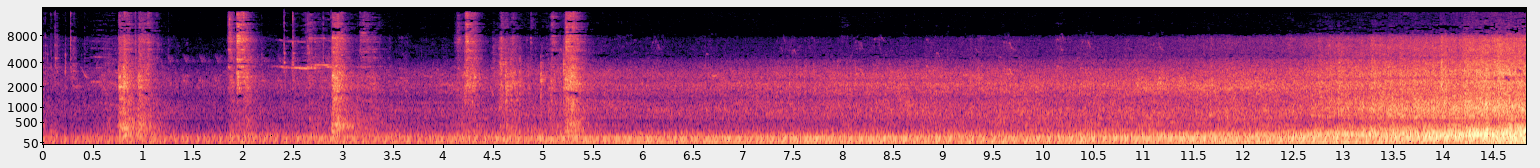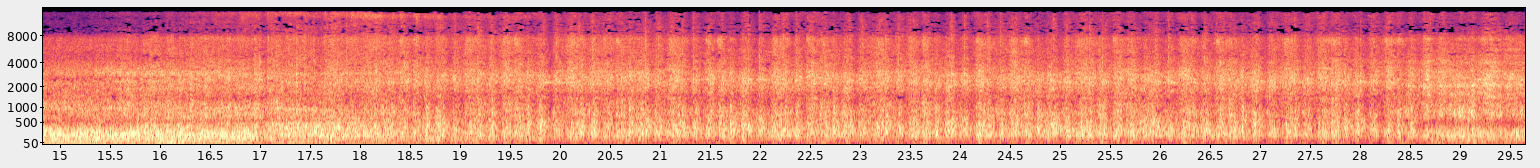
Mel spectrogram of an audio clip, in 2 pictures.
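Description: Passenger train headed by a Pakistan Railways HBU-20 diesel locomotive approaching and passing close by. A few sharp clicks come in the first seconds, then the sound grows steadily. It peaks with a deep rumble as the locomotive goes by about halfway through, then settles into a steady rush of wheels on rails as the coaches run past.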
